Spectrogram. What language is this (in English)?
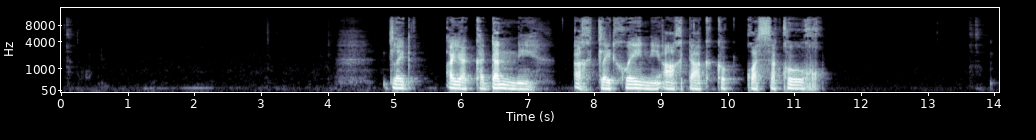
Tlingit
